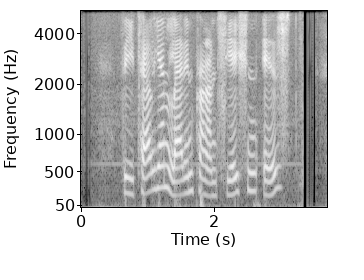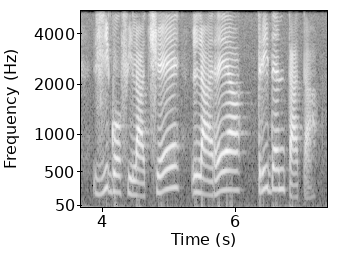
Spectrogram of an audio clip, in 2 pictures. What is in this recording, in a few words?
latin; Larrea tridentata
